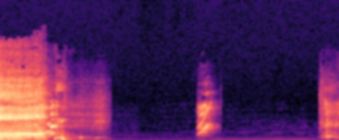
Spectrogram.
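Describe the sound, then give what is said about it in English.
A voice imitates gagging on something lodged at the back of the throat: a strained, voiced retching sound followed by two short, sharp throaty bursts after pauses. “it's like when you almost swallow something you don't want to swallow, and it's kind of like right in the back of your throat. Mm. Yeah. And you kind of have to do that weird thing where you just go to try to get it back out. So you're not choking and suffocating yet, but you're just going.”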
